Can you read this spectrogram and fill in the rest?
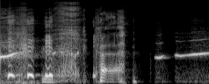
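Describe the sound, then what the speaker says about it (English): Someone whistles a few short, breathy notes drawn in on the breath, broken by pauses, then ends on a longer sustained tone. "You definitely aren't whistling right."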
